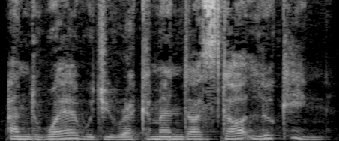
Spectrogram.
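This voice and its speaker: An actress playing a confident, wry British adventurer heroine in a video game, with a cool, dry delivery. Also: female voice, on the low side, normal speed, warm tone, husky. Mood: determined. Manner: cool, dry, self-assured. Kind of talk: video game cutscene acting.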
